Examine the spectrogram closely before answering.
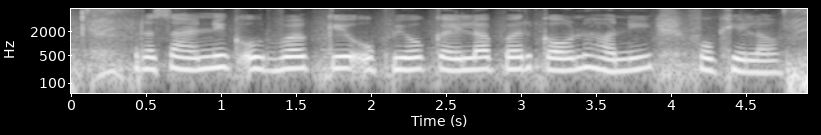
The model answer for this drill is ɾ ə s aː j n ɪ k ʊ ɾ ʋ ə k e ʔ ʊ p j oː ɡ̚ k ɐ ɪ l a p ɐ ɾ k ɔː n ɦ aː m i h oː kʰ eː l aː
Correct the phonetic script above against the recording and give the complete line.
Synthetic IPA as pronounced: ɾ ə s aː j n ɪ k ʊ ɾ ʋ ə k e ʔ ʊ p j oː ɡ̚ k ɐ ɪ l a p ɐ ɾ k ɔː n ɦ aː n i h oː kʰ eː l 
